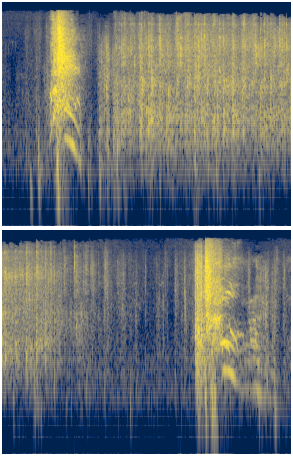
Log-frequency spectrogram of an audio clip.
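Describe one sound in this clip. A man lets out a loud fighting yell up close.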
